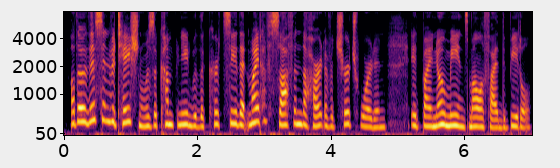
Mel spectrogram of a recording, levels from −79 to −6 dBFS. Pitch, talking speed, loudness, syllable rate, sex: 250 Hz, 215 wpm, -17 LUFS, 6.1 syllables/s, female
